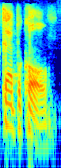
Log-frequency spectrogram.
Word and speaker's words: capicola: Because the Italians, they announce it or pronounce it, however you say that word. They say capicola, okay? It's capicola.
